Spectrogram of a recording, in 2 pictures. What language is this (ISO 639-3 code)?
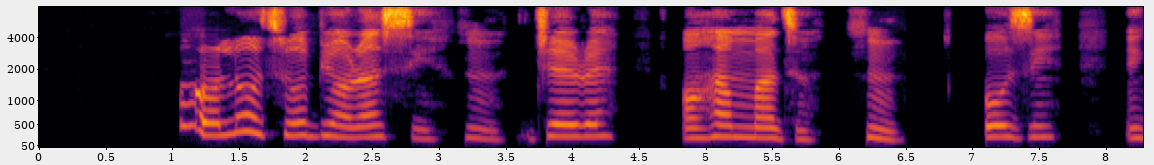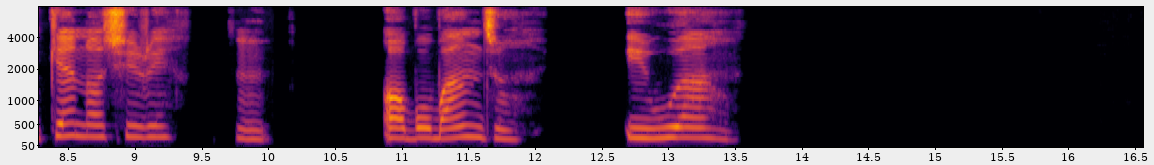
ibo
